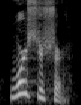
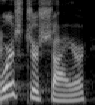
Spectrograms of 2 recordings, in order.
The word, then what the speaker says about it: Worcestershire: Worcestershire. It's a Worcestershire. Worcestershire. You just throw out as many letters as you want. Right. Just drop half the consonants, drop half the vowels, and you're in good shape.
